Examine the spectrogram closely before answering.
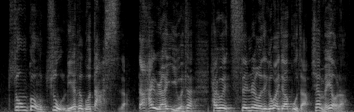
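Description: A man's dark, mellow voice with vocal fry, at a fairly quick pace. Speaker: university professor and political commentator. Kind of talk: political talk show discussion. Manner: hesitant, with frequent fillers.

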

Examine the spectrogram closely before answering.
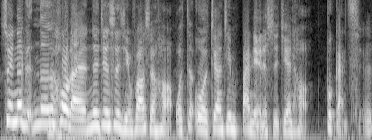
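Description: With vocal fry and lively intonation, the speaker talks at a fairly quick pace on a very clean recording with a silent background. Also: woman. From Taiwan, Yunlin County. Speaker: botanical painter. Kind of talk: interview.

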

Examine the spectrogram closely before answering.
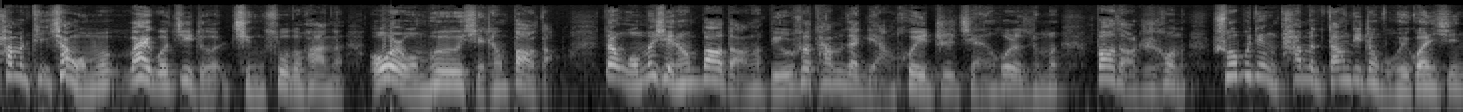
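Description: Recorded very cleanly against a silent background, a man with a northern Chinese accent speaks at a high pitch with very wide pitch swings. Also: fairly quick pace. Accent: northern Mandarin. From China (Tianjin). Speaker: journalist and political commentator. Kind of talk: interview.

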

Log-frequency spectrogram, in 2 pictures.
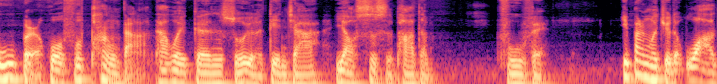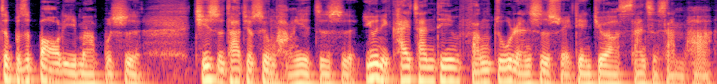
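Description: The man's voice is fairly low in pitch and somewhat breathy. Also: ordinary pitch variation, moderate pace. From Taiwan, Hakka. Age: 50s. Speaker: entrepreneur and finance course teacher. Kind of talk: interview. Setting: studio.

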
